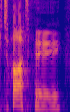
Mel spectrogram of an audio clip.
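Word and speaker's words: 縦: here is one from Grant taught a is pronounced like taught a which is Japanese for vertical incidentally yoko is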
